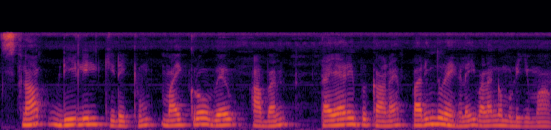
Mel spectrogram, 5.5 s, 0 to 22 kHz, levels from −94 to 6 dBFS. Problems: none marked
